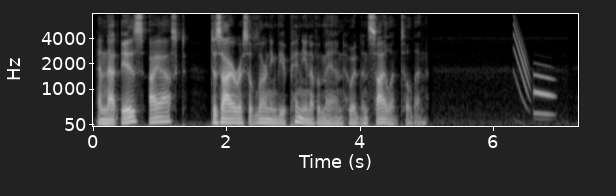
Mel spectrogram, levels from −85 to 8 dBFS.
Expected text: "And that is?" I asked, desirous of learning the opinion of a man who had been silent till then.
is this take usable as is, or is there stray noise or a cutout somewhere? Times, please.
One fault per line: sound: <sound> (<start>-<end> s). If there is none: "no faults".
sound: chirp (6.3-7.0 s)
